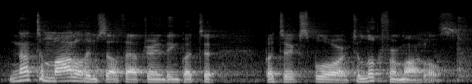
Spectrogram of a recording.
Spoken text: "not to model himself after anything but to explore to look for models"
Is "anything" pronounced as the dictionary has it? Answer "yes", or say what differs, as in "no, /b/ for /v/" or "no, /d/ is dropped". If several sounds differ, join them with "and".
yes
